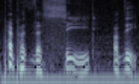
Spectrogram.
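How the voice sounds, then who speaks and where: A man from Denmark chats casually on a woodturning livestream, greeting viewers in rambling, restarted sentences as he works. His voice is fairly low, a little slow, mellow, and husky.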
